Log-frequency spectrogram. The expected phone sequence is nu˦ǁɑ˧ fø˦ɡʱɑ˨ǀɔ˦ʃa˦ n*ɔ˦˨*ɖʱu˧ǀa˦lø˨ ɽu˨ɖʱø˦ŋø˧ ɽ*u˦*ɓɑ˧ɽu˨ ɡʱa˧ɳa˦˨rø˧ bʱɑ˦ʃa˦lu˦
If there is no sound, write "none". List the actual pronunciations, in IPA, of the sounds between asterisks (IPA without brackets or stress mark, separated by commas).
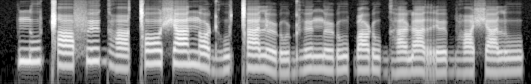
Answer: ɔ˦˨, u˦˨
